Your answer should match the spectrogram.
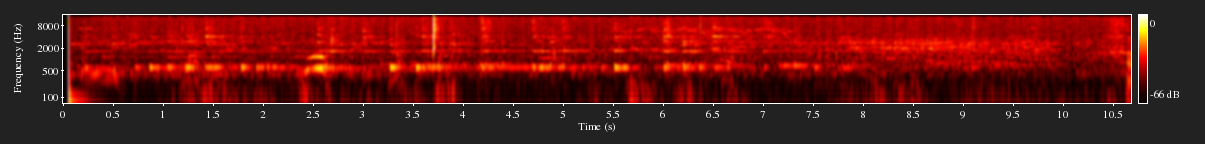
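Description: Bells on a train of passing pack yaks ringing steadily, fading out near the end as the animals move off.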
